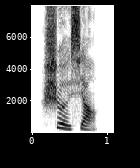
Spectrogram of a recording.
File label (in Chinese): "摄像", Chinese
